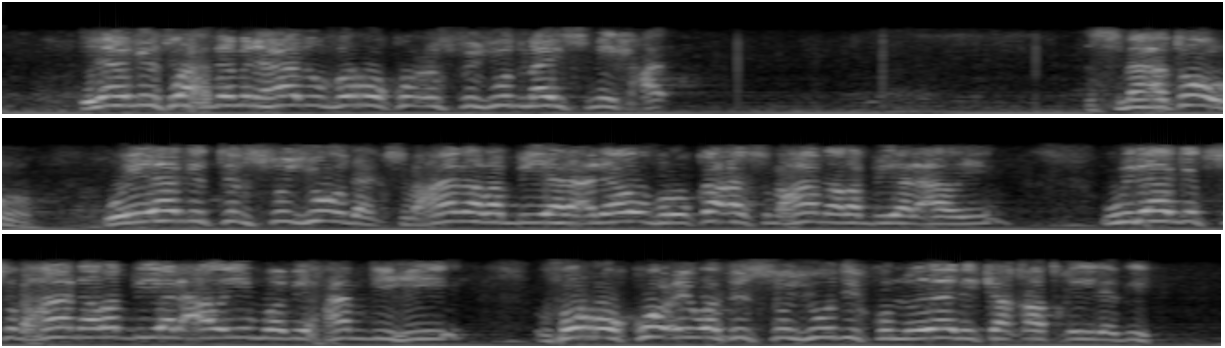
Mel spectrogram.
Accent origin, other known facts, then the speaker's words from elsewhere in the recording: Mauritania; واحنا موريتاني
